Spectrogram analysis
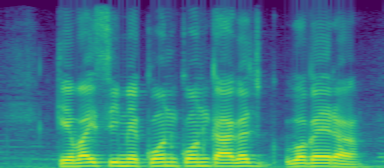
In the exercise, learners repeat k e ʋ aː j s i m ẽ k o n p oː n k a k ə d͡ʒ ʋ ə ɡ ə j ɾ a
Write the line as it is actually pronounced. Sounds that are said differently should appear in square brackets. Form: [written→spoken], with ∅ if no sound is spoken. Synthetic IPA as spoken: k e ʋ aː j s i m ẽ k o n [p→k] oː n k a [k→ɡ] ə d͡ʒ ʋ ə ɡ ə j ɾ a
